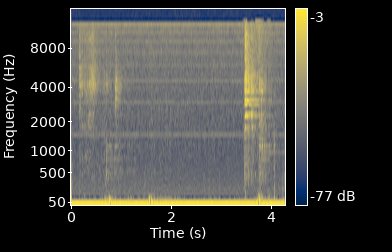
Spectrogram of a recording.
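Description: Faint clinks and scrapes of a metal spatula against a wok and plate as stir-fried rice cakes are served, then a light knock as the plate is set down on the table near the end, over a low steady room hum.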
